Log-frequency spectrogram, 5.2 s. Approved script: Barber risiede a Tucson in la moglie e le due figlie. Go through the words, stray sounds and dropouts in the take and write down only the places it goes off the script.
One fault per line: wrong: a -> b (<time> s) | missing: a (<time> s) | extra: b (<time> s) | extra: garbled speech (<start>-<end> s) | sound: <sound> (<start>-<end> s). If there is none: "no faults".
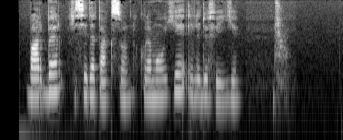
wrong: in -> con (2.1 s)
sound: sneeze (4.1-4.4 s)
